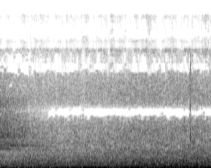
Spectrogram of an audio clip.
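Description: Ocean waves surge in a steady, loud wash of surf on the shore where a parked car was swept away, with no other sounds above it.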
